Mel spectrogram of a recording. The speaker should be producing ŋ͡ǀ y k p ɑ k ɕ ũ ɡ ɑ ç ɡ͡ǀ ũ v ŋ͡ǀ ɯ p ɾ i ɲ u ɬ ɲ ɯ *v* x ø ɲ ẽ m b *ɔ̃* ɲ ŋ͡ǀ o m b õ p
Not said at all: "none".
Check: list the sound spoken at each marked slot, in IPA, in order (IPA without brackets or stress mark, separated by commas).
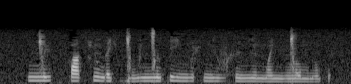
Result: v, ɑ̃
